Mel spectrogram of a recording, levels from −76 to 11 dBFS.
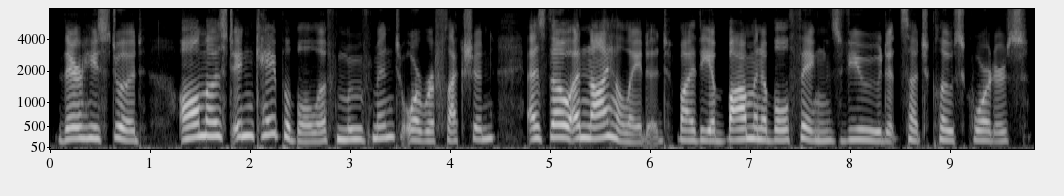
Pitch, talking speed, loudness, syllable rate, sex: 225 Hz, 130 wpm, -17 LUFS, 4.5 syllables/s, female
